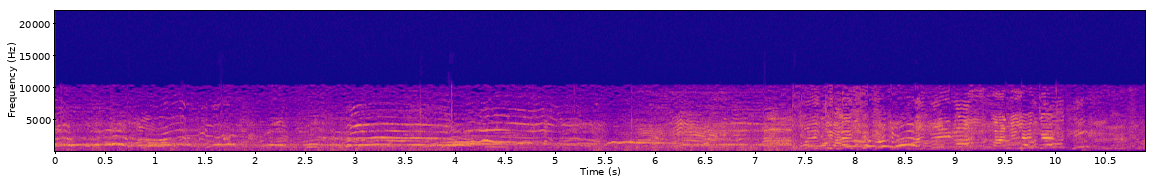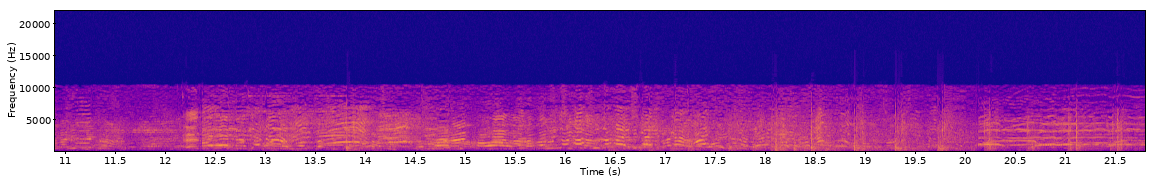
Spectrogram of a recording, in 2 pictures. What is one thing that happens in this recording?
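A crowd of girls sing together loudly.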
